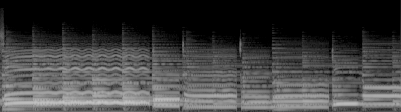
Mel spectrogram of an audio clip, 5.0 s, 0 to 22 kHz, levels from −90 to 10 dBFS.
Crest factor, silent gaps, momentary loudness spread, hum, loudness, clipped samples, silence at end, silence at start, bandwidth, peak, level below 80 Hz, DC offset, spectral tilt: 14 dB; none; 9 LU; none; -21 LUFS; under 0.1%; 0 s; 0 s; 6.6 kHz; -6 dBFS; -64 dBFS; under 0.1%; -7 dB/octave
